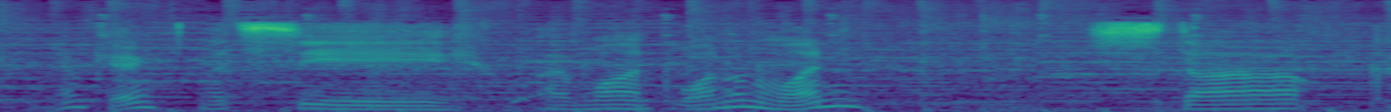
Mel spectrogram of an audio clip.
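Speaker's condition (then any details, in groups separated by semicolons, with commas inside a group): No condition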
